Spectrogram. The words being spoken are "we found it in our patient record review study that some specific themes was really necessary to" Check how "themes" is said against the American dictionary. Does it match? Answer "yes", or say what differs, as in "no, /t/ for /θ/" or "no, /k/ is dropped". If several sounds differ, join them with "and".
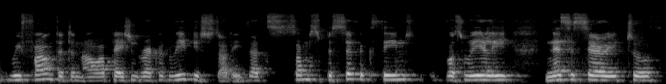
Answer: yes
